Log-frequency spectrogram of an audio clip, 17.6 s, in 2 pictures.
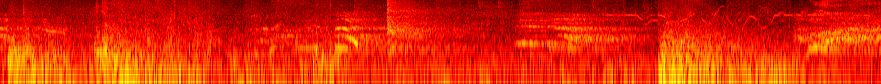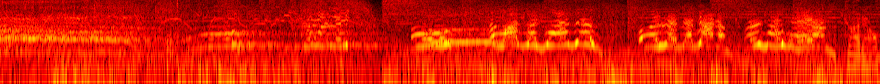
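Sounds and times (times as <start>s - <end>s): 
gunshots in an action stunt sequence: 0.0s - 12.6s
thuds: 0.0s - 12.6s
voices: 0.0s - 17.5s.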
